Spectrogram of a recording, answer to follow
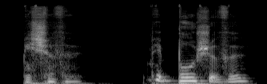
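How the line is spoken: Sobbing. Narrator (French): sanglotait Blanche

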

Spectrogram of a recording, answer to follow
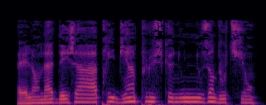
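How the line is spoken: Weary interrupting mother. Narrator (French): coupa sa mère d'un ton las

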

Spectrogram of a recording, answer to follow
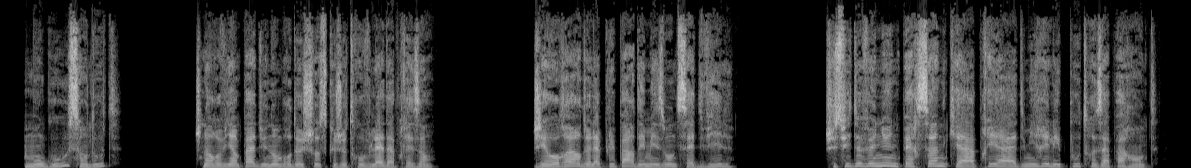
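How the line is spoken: Casual voice. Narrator (French): Elle dit d'une voix désinvolte

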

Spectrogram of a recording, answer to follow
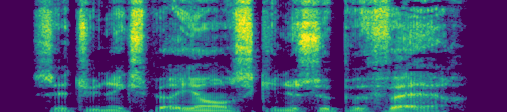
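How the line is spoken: Plain. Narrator (French): répondit Thorin

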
